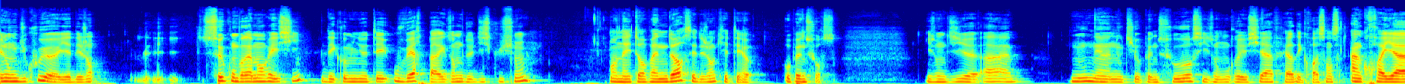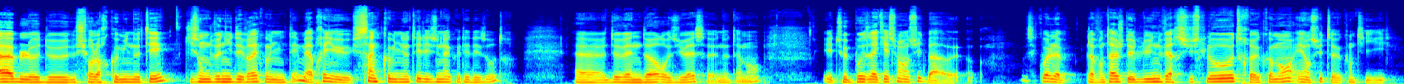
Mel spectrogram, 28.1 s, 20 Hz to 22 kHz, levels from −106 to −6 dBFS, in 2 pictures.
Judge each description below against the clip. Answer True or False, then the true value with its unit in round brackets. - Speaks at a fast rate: True (225 wpm)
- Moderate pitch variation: True (3.0 semitones)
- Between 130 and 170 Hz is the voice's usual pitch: True (135 Hz)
